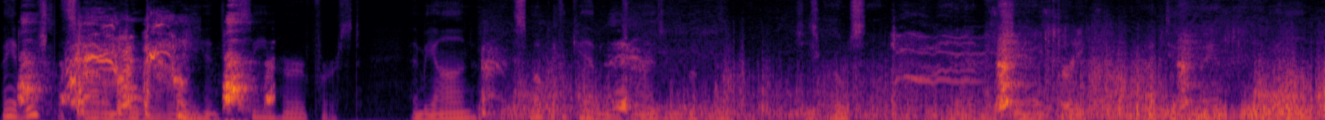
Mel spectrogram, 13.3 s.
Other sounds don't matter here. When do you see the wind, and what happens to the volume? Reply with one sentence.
The wind can be heard from 4.8 to 13.2 s, getting louder.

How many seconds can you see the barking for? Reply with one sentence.
You can hear the barking for 6 seconds altogether.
